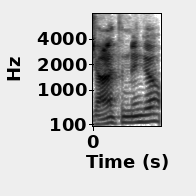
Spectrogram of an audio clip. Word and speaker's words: Jonathan Mingo: Wasn't it Jonathan Mingo? Am I saying that right? – Yes, that's right.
